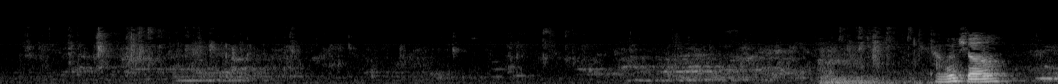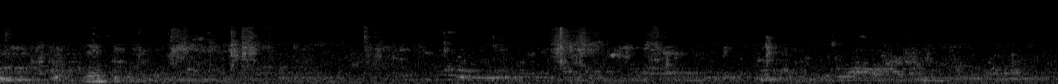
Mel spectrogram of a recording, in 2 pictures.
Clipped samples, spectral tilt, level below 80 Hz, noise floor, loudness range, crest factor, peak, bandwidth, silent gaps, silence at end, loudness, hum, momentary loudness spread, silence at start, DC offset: under 0.1%; -6 dB/octave; -56 dBFS; -56 dBFS; 20 LU; 28 dB; -10 dBFS; 6 kHz; none; 0 s; -35 LUFS; none; 16 LU; 0 s; under 0.1%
